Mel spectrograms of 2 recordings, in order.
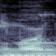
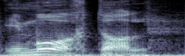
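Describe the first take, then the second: First: It uses the usual English pronunciation. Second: It uses the Norwegian dialect pronunciation. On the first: This is how others say it. "we don't say immortal" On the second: This is how Norwegians say it. "we say immortal"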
